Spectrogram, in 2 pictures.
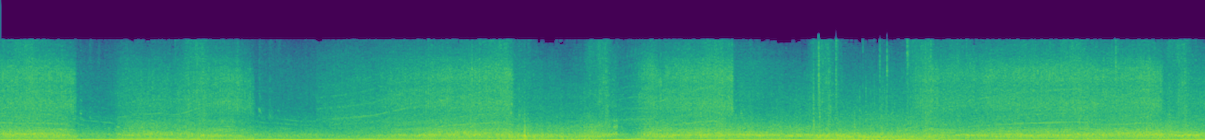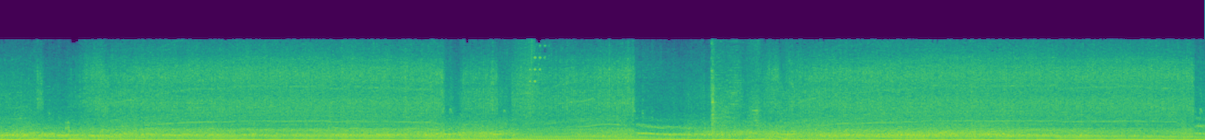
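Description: A powerful car engine revs up and down.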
